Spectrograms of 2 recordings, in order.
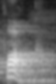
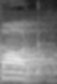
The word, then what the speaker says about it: fork: kept as silent and it will be pronounced as fork, not fork. हम इसे fork नहीं कहेंगे जैसे हम कई बार फ्रूट्स खाते हैं। It is pronounced as fork.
